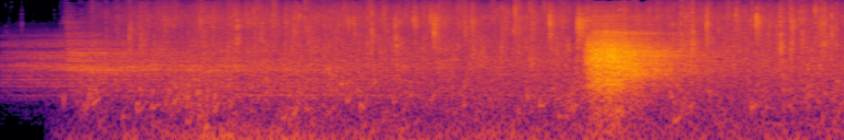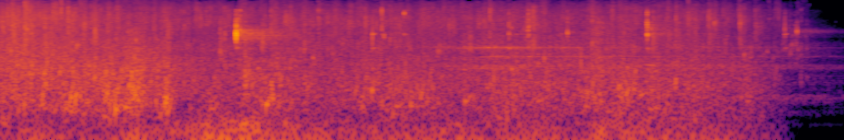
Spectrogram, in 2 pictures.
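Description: Eerie sound effects: a steady rain-like patter full of small crackling clicks, a loud rushing swell about six seconds in, and a single sharp click a little before eleven seconds.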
